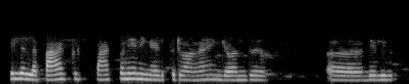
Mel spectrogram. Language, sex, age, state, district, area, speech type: Tamil, female, 18-30, Tamil Nadu, Perambalur, rural, conversation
